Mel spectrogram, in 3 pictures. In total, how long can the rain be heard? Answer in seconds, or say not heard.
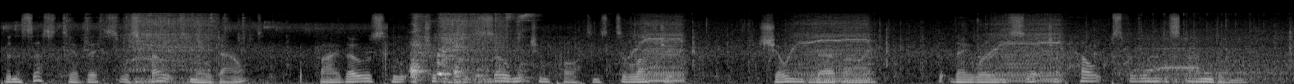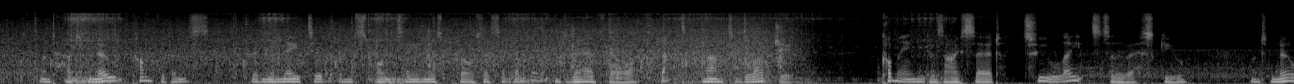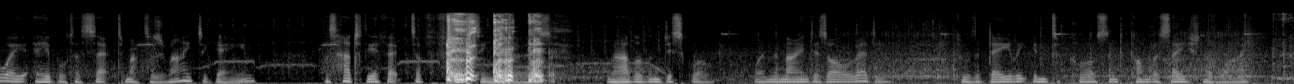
21 s.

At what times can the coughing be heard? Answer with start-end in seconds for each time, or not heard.
4.1-5.3, 30.3-31.4.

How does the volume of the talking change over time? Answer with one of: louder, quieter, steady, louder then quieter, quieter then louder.
steady.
